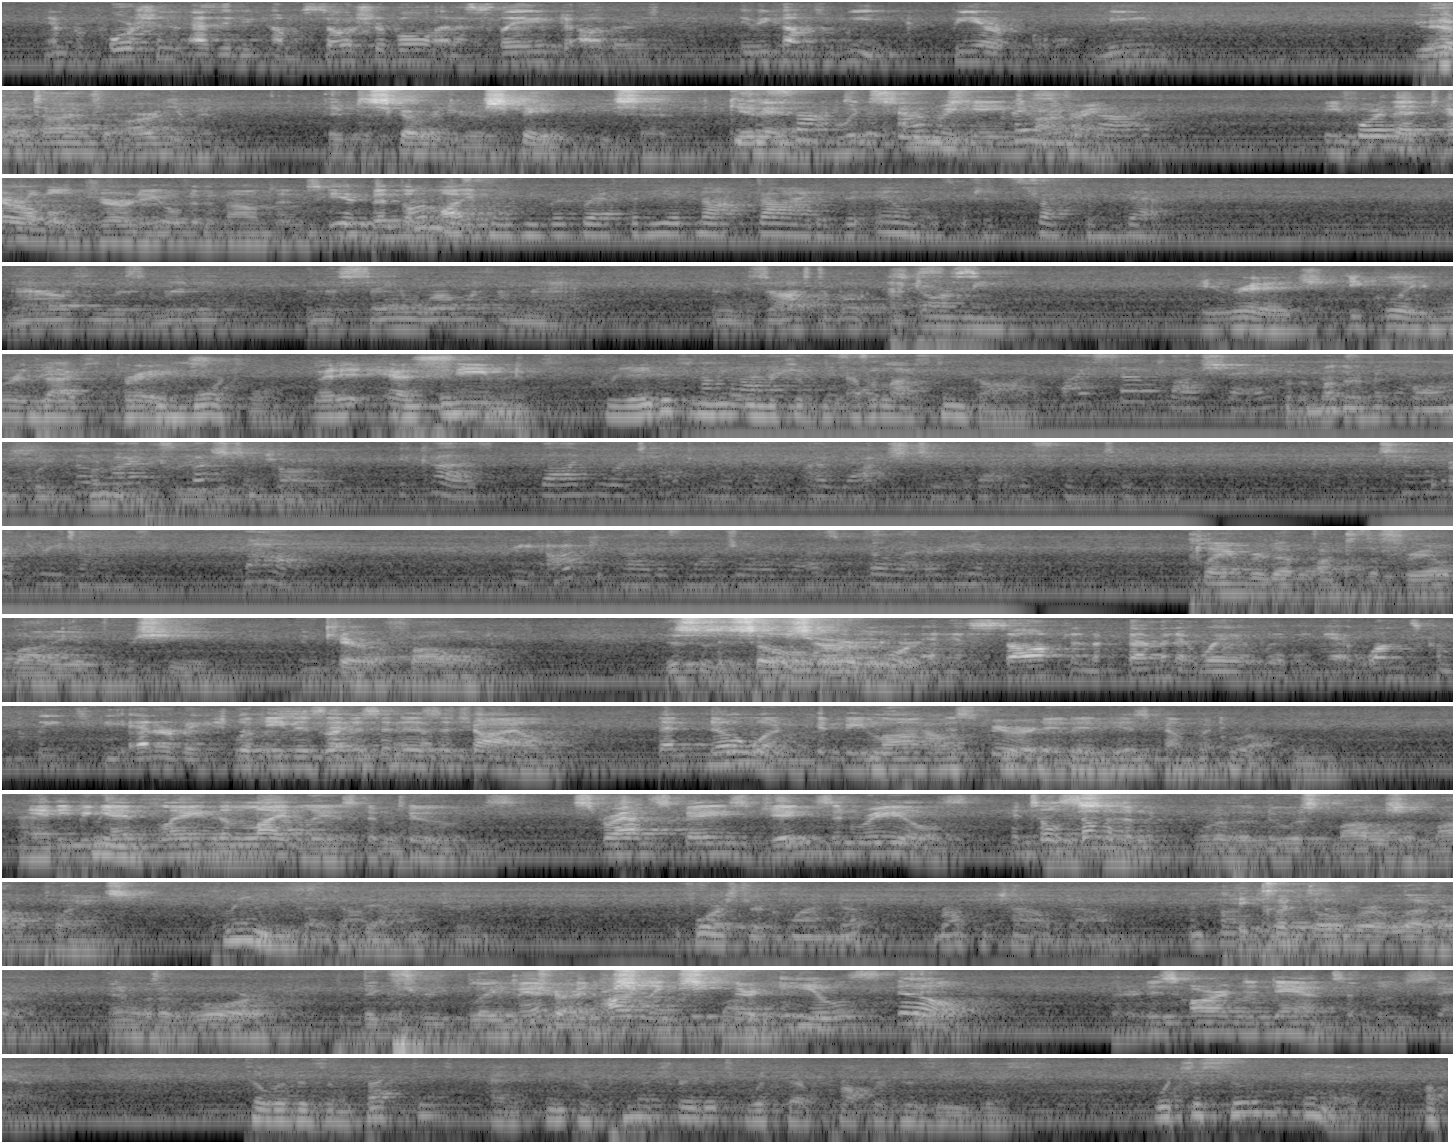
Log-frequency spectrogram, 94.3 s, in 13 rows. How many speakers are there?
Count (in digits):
10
